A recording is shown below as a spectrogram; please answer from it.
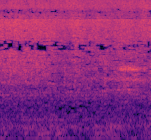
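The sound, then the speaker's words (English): Tap water runs steadily over blender blades during rinsing, giving a continuous, even rushing hiss with no talking. “You can kind of rinse it out. Rinse out the blades here.”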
